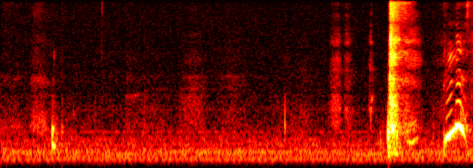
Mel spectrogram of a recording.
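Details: Quiet breathing, then a sudden burst of air followed by a short voiced sound; a single sneeze.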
